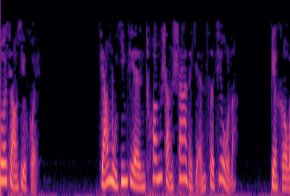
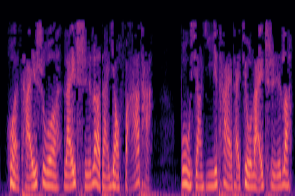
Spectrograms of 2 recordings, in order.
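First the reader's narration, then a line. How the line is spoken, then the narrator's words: Laughing. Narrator (Chinese): 贾母笑道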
